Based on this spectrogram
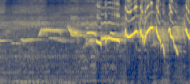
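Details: Oriental magpie-robin song that starts with a thin, steady whistle stepping upward, then swells into loud, varied whistled notes that dip and rise sharply in a fast, irregular run.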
